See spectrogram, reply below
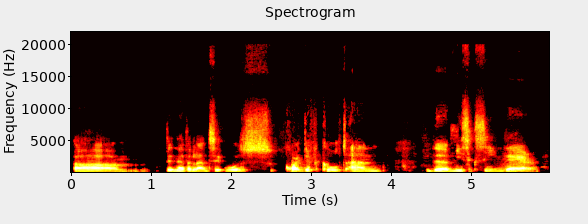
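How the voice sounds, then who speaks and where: Man, hesitant and halting. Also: medium pitch, flat delivery, a little mellow. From Caribbean coast of Colombia. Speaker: band musician being interviewed. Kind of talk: casual interview chat.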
